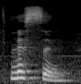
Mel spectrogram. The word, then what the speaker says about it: listen: Mặc dù nó là động từ, có hai âm tiết, nhưng trọng âm của nó lại rơi vào âm thứ nhất. Listen.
